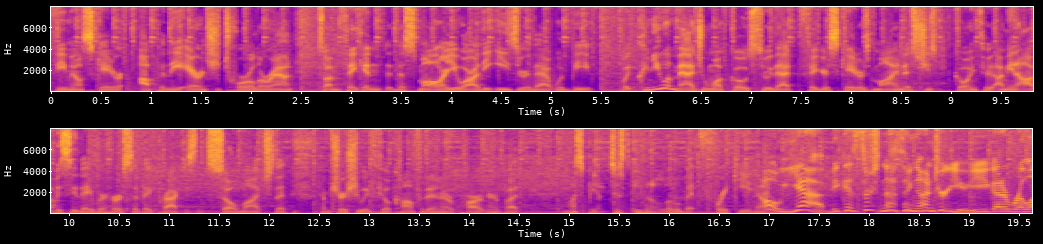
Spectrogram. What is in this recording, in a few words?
Morning Show Promo; ROCK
